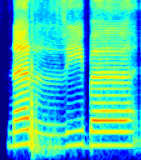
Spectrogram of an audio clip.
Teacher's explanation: Sikit lagi nipiskan ra tu.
